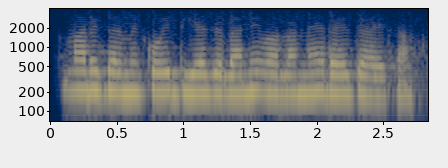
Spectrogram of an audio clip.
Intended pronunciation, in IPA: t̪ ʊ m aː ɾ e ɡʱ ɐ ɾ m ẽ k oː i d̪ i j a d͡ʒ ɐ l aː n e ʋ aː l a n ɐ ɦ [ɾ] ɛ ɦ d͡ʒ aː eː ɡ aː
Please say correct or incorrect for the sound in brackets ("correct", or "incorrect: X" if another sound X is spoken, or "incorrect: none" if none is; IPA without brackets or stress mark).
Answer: correct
